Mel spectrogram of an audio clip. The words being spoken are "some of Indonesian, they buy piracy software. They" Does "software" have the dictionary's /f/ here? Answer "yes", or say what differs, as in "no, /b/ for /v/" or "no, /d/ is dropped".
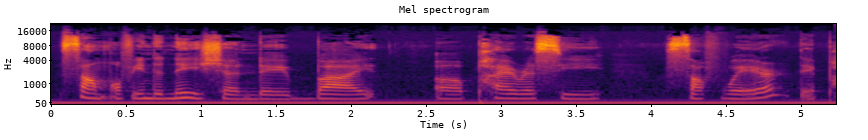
yes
